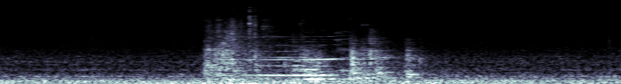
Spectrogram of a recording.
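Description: A heavy metal door grinds open.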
